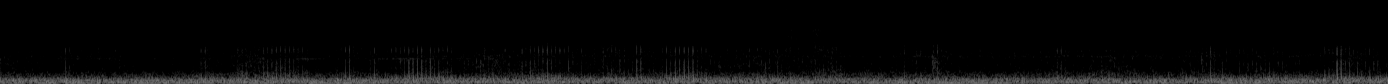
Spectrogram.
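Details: Napping on his fuzzy bed in New York, the kitten Kurt gives a continuous low purr, a steady vibrating drone with regular pulses of breath and occasional soft rustles as he shifts.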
